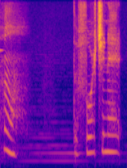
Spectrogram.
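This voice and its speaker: An actress playing an earnest, gentle young adventurer in a video game, with a soft way of speaking. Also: female voice, high-pitched, little pitch movement, slow pace, over music. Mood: pensive.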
